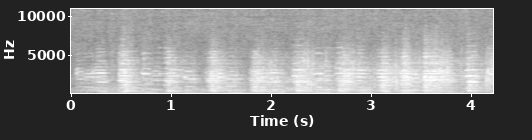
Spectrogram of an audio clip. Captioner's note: all clapping rhythmically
